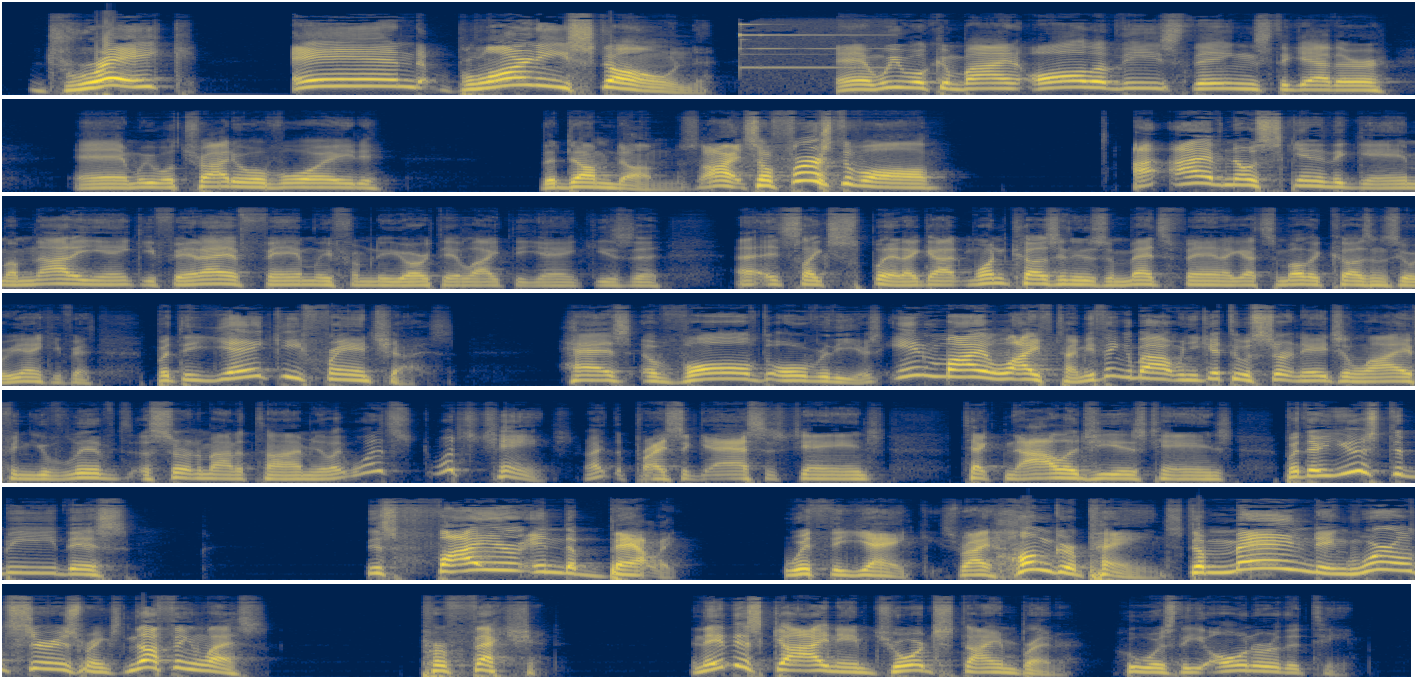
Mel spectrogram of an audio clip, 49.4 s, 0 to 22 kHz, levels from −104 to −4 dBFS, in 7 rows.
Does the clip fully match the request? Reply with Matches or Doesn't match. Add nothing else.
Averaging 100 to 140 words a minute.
Doesn't match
